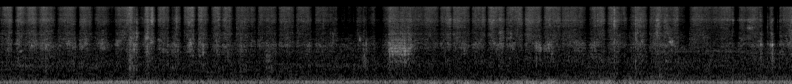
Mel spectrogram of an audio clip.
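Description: The face of a Mitsubishi Adventure's 4D56 diesel flywheel scrubbed by hand to clean it before a new clutch disc and pressure plate go on: a continuous irregular rubbing and scuffing of quick back-and-forth strokes.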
